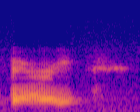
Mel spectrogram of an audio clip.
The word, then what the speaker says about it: Barre: And there is a Barry, Vermont, pronounced Barry, like a Wilkes-Barre, Pennsylvania, is also spelled B-A-R-R-E.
